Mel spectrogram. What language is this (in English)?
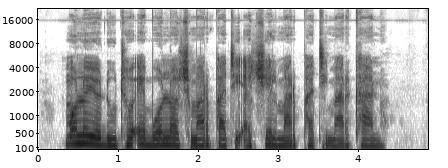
Luo (Kenya and Tanzania)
